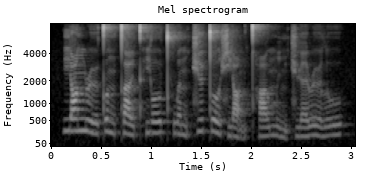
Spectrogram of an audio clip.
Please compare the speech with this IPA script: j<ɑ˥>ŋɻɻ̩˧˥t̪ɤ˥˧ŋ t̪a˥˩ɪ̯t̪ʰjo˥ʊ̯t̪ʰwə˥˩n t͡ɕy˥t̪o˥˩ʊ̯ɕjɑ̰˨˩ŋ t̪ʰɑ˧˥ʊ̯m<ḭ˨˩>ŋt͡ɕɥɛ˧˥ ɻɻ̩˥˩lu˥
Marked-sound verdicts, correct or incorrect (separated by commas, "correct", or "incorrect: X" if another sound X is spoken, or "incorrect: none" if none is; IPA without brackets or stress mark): correct, correct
